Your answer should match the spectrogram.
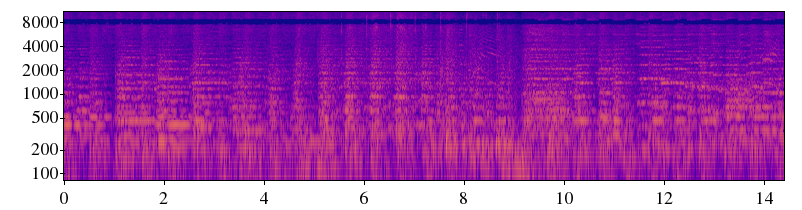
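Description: Concert band of brass, woodwinds and percussion playing a dance medley with a steady beat, the brass carrying the tune.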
